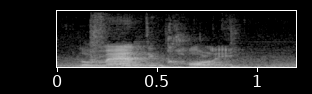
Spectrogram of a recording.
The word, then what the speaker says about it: romantically: The letter A can be silent, especially in words that end in A-L-L-Y. For example, romantically, romantically, musically, musically, logically, logically. So, cut the A out, get it off it.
